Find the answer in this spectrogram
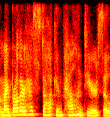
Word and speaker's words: Palantír: Like, h my brother has stock in Palunteer. So, like, I hear about it all the time. It's Palanteer. Palanteer. Palanteeri. Palanteer. Thank you.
